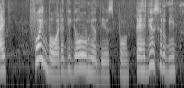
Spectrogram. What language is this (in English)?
Portuguese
